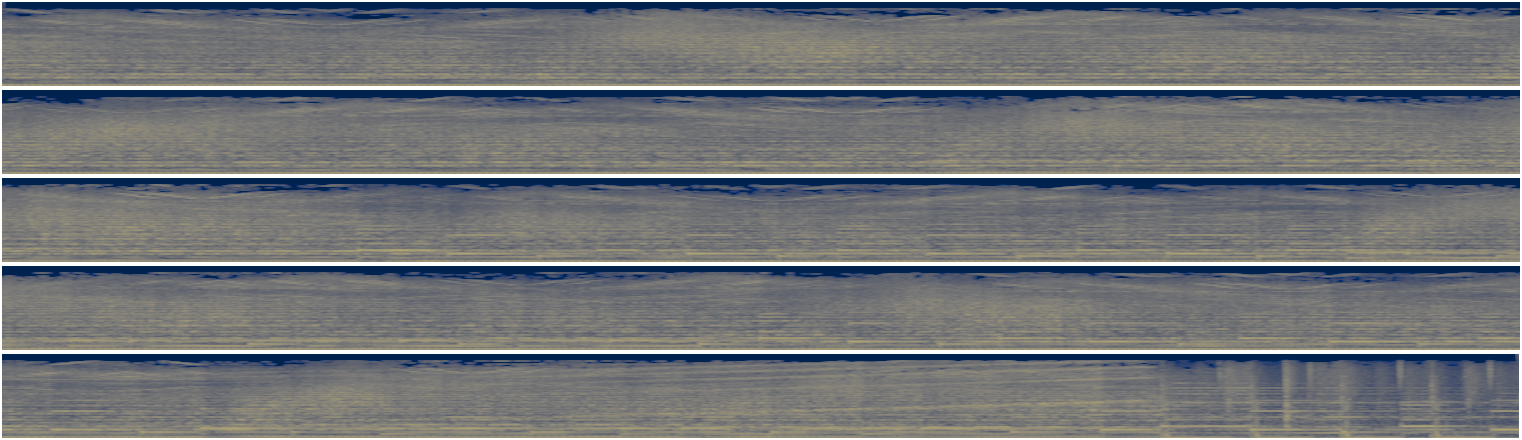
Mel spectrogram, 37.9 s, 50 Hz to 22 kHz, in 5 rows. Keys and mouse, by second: 1.2 click, 3.0 click, 5.2 shift+click, 15.1 click, 16.0 click, 17.6 click, 18.3-18.6 middle drag, 18.8-19.3 middle drag, 19.5 g, 22.4-24.6 middle drag, 25.4-26.7 drag, 26.7-29.7 middle drag, 31.0 alt+shift+click, 31.9 alt+shift+click, 32.7-33.4 middle drag, 34.1 ctrl+b.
